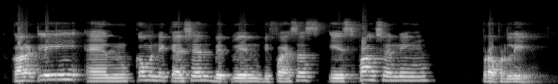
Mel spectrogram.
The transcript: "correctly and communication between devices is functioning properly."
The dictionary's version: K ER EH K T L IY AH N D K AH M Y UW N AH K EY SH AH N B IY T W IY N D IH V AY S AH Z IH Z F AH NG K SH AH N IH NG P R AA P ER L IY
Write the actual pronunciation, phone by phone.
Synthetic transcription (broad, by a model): K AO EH K T L IY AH N K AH M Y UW N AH K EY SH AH N B IY T W IY N D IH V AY S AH S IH S F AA NG K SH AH N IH NG P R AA P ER L IY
